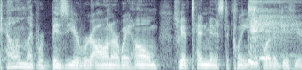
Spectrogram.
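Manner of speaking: whispering. Retelling what they told the guy on the phone: imitating a whisper. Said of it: "whisper to him".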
